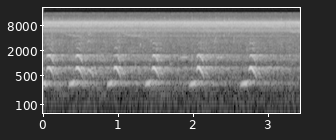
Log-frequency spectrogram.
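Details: Siamang family in Gunung Nuang forest, Selangor, Malaysia, at about 10 am on a cool morning. Short hoots, each with a quick upward whoop, repeated about twice a second in an uneven rhythm.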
